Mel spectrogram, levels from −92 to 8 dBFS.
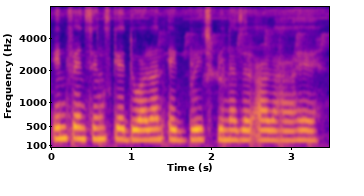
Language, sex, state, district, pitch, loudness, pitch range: Hindi, female, Arunachal Pradesh, Lower Dibang Valley, 215 Hz, -14 LUFS, 205-230 Hz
